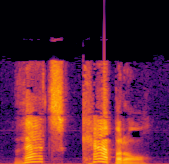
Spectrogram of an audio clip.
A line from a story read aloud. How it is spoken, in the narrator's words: cried the sailor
